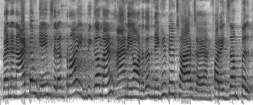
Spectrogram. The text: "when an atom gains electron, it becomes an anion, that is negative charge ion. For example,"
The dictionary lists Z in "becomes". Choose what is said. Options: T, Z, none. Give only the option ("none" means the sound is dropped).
none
